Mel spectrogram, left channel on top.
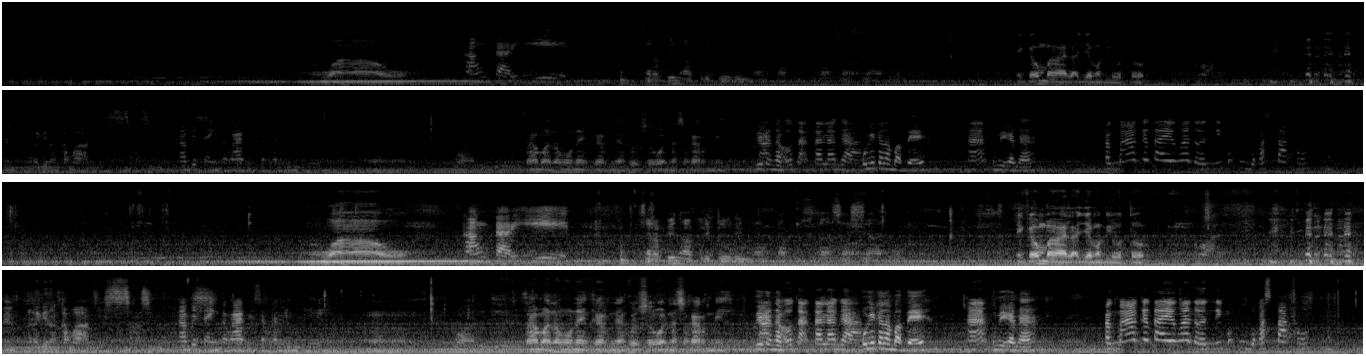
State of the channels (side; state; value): left; quieter; 19.9 dB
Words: Wow. Ang tari. Sarap yun, aprituhin lang, tapos sa shadow. Ikaw ang bahala dyan magluto. Kuhan. Lagyan ng kamatis. Kasi Sabi tayong kamati sa palengke. quality. Tama na muna yung karne. Ako sawa na sa karne. Uwi ka na. Kakauta talaga. Uwi ka na ba, be? Ha? Uwi ka na? Pag maaga tayo nga doon, hindi magbubukas pa ako.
